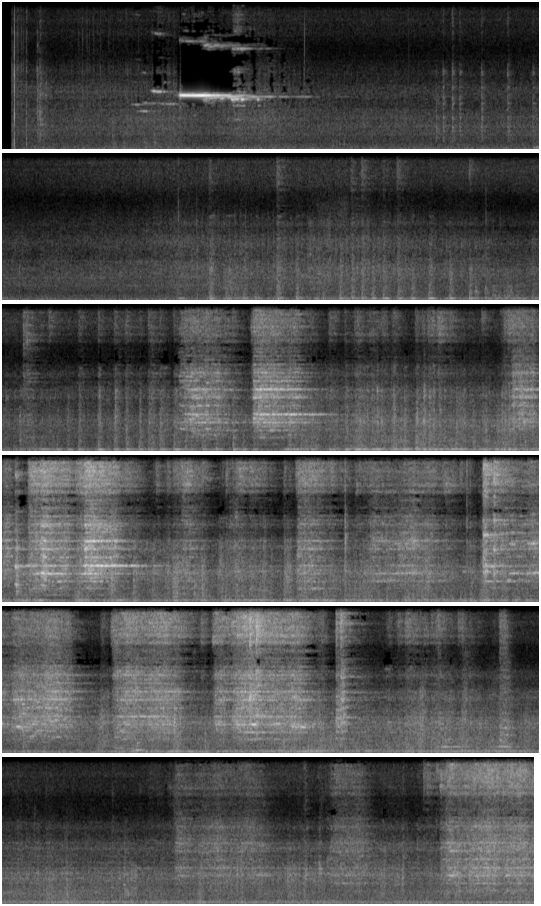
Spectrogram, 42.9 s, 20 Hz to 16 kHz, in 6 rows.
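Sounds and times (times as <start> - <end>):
diesel locomotive engine humming: 0.2 - 42.9
wheel flanges squealing: 1.6 - 4.5, 16.6 - 19.4, 21.0 - 35.6, 38.0 - 42.9.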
